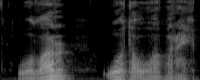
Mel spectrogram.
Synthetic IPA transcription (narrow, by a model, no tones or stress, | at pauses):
wʔo̞lˠɑɾ | wot̪ʰɑwʁɑ̰bɑɾɑ̰j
